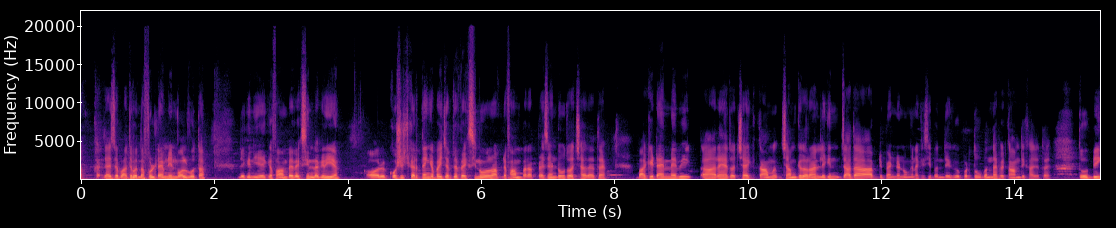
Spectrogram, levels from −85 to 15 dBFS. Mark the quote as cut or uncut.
uncut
